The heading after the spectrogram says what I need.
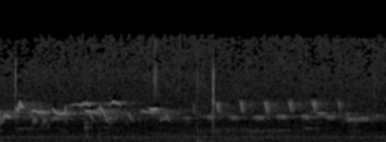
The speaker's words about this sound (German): Ich hatte eigentlich vor, mit euch in den Amselteppich abzutauchen und ich werde gleich am Schluss nochmal beschreiben, was ich damit meine, aber der Amselteppich ist durchwoben von anderen Gesängen.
